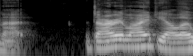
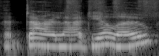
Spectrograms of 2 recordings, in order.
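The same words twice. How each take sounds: First: It is said in a plain, neutral accent. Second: It is said in a Southern American accent.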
